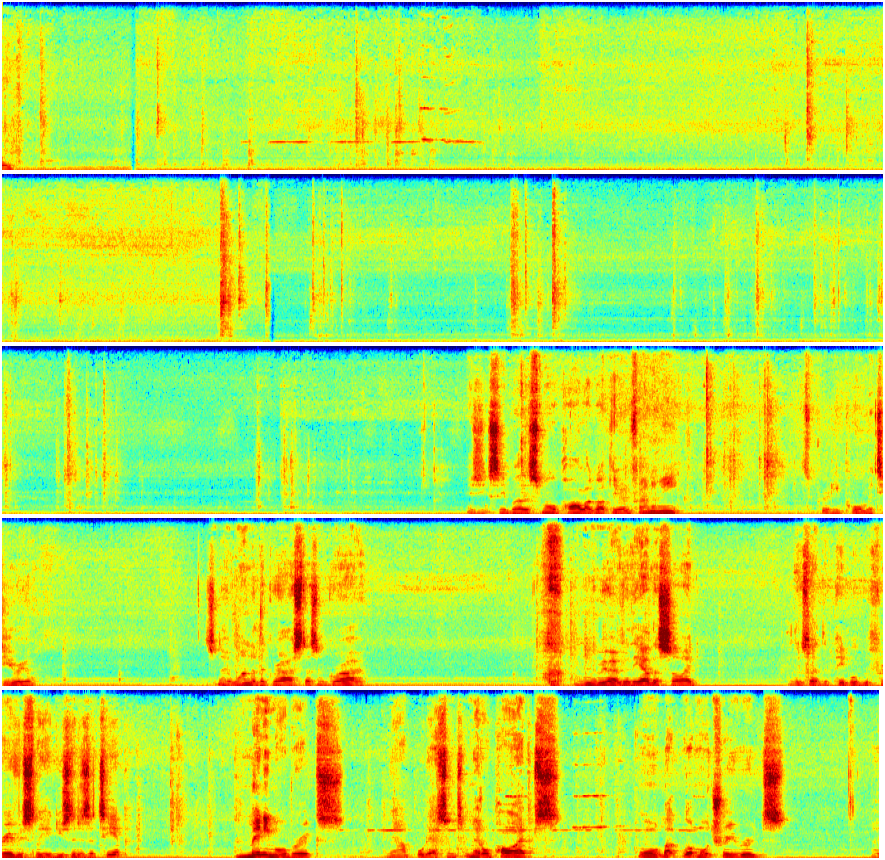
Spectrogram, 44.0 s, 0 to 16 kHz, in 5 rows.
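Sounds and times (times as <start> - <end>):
excavator diesel engine running: 0.0 - 44.0.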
